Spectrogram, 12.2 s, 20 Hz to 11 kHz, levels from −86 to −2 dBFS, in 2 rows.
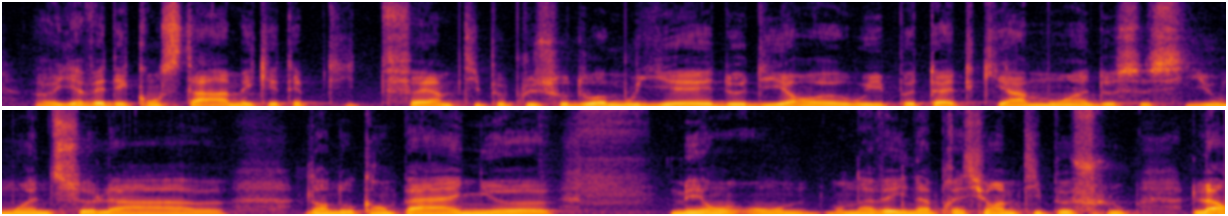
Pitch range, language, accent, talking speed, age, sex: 110-145 Hz, French, French, 235 wpm, 40-59, male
